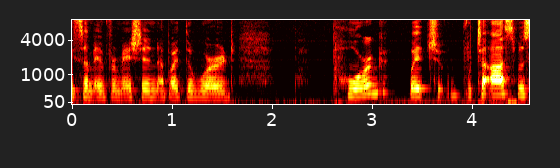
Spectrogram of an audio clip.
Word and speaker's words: porg: information about the word porg which to us was spelt p-o-r-g but the pronunciation is same as the p-a-w-g which is in the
